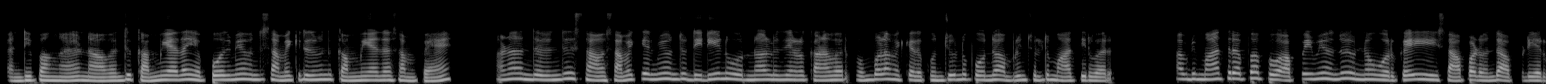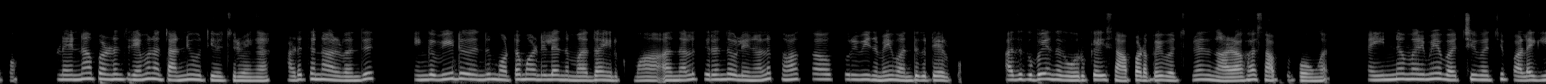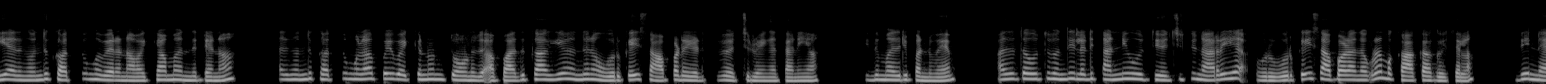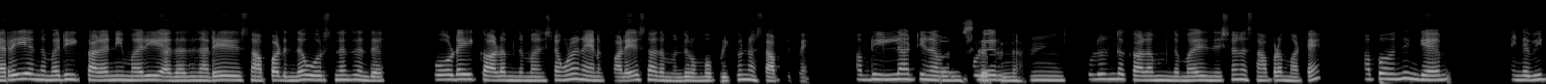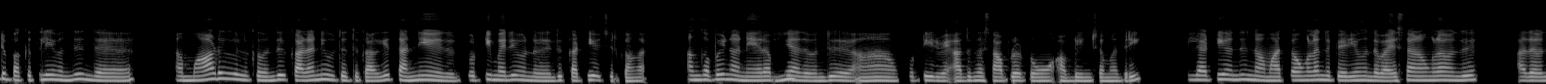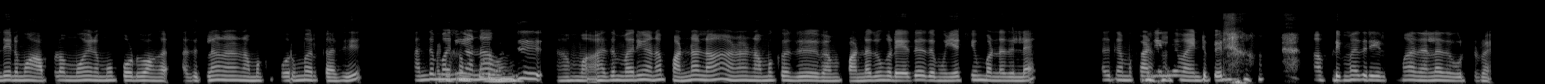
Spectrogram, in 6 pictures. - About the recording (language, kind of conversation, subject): Tamil, podcast, உணவு வீணாவதைத் தவிர்க்க எளிய வழிகள் என்ன?
- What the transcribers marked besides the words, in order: swallow; unintelligible speech; laughing while speaking: "வந்து ஆமா"; chuckle; laughing while speaking: "போயிர்லாம்"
